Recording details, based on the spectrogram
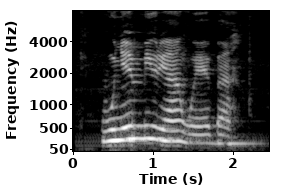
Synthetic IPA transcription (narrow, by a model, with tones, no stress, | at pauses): wu˨ɲe˦m̩˦mi˦ɾi˦a˦ŋʷʊ˨e˦ba˦˨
